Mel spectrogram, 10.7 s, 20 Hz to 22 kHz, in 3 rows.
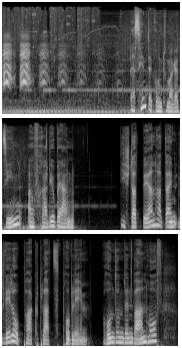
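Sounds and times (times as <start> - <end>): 
raven cawing: 0.0 - 2.5
speech: 2.6 - 5.1, 5.9 - 10.6.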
